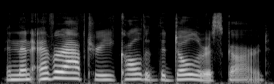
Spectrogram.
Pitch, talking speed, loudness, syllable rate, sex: 225 Hz, 220 wpm, -17 LUFS, 5.7 syllables/s, female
